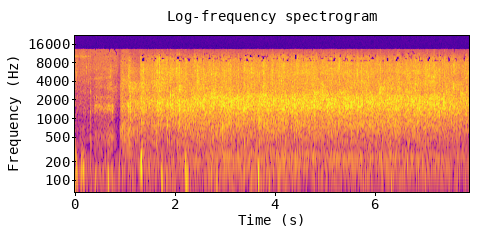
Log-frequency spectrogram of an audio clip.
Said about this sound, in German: Total berechtigter Applaus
